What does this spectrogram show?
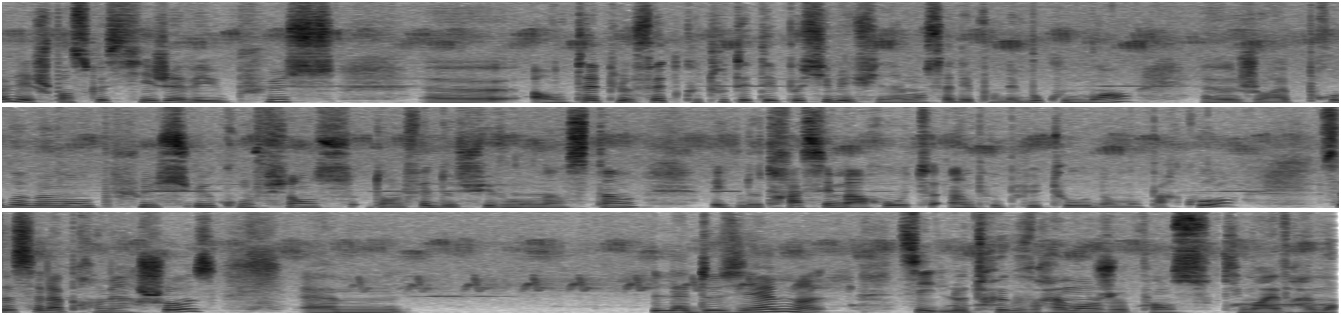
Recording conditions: sounds in the background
